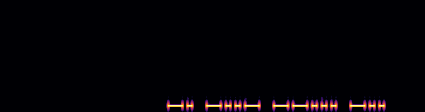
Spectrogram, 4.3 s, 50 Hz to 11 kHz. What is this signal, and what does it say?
Morse code, heard as a keyed tone, about 25 wpm, 700 Hz. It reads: NX7D
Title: USA Call Signs - 4 Characters - Repeated 2x - 25wpm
